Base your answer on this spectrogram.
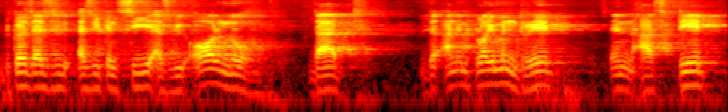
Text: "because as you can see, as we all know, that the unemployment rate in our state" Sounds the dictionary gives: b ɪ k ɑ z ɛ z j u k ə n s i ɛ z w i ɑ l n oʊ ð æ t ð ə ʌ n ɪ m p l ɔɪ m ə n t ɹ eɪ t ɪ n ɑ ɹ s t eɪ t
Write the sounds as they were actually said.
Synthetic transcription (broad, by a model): b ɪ k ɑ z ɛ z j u k ə n s i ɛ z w i ɑ l n oʊ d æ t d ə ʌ n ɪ m p l ɔɪ m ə n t ɹ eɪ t ɪ n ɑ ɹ s t eɪ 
